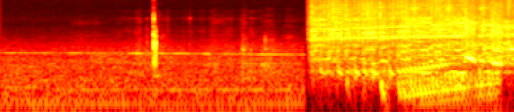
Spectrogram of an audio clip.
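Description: Low, steady rolling noise with a faint steady whine and one sharp click. About four seconds in, it cuts off abruptly and loud electronic trap music with a heavy beat takes over.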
